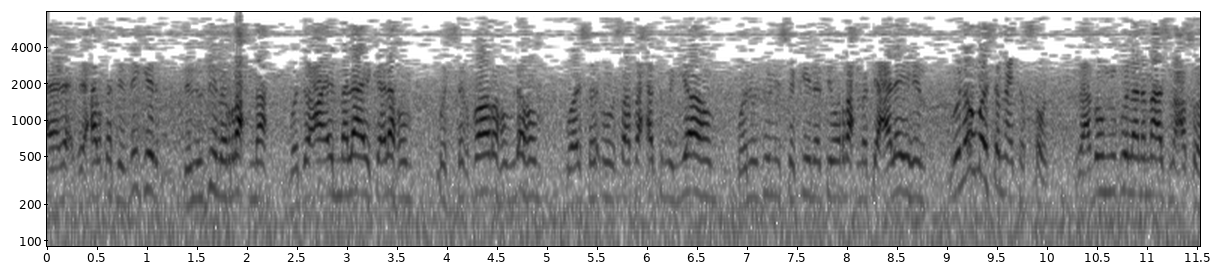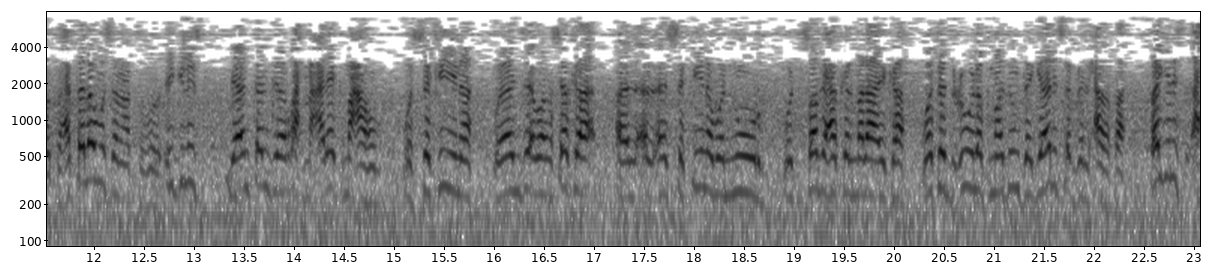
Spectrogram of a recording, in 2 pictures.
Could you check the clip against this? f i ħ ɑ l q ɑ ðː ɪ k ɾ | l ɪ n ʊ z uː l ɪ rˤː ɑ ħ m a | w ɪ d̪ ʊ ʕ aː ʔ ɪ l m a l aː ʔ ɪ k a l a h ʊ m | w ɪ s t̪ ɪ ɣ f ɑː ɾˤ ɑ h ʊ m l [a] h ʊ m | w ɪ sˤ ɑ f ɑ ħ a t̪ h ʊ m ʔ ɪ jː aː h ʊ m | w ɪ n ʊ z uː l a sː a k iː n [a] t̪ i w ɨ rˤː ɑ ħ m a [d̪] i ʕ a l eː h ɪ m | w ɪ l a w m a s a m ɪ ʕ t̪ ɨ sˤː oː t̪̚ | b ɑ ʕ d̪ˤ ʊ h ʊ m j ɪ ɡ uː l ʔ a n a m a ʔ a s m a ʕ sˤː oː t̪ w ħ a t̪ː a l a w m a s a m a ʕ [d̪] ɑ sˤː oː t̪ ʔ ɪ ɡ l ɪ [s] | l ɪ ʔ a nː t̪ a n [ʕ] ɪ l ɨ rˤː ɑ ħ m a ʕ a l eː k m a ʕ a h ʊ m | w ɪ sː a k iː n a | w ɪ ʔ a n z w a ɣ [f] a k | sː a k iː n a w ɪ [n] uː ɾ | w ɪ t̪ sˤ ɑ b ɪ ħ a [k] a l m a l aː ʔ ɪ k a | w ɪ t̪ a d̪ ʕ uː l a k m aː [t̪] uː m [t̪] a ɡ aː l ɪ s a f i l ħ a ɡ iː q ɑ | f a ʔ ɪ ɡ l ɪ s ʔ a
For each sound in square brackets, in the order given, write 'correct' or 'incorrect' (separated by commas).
correct, correct, incorrect, incorrect, correct, incorrect, incorrect, incorrect, correct, incorrect, correct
